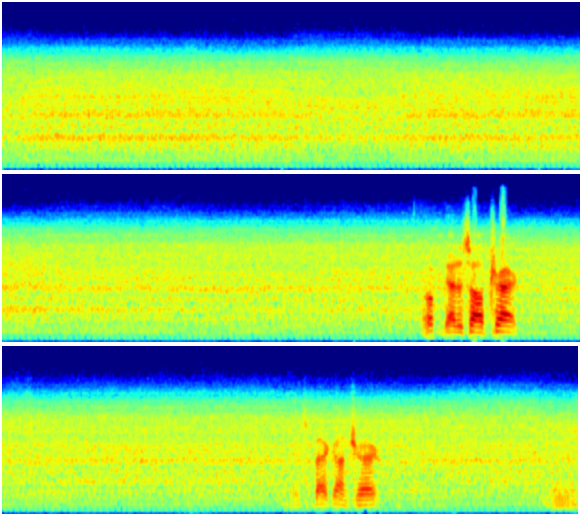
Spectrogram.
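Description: A small plane's engine drones steadily from inside the cabin.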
